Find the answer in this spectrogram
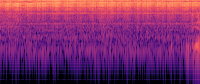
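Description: A running high-voltage spark-gap circuit, making a steady electrical hiss and buzz with no breaks.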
